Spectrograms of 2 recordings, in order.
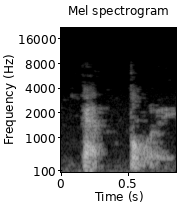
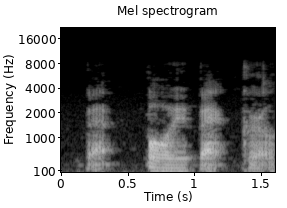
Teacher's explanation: what i hear at least in my own speech is a long k in batgirl and a long p in batboy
